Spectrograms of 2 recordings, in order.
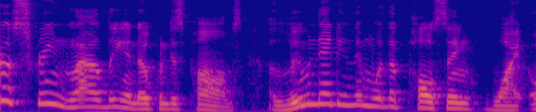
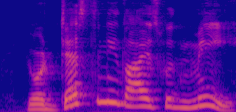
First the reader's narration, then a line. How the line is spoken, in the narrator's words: he shouted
